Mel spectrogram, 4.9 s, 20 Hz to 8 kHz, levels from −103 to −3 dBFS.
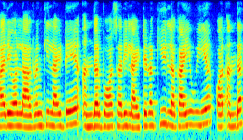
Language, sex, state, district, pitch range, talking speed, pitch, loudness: Hindi, female, Uttar Pradesh, Jyotiba Phule Nagar, 225-245 Hz, 210 wpm, 230 Hz, -17 LUFS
